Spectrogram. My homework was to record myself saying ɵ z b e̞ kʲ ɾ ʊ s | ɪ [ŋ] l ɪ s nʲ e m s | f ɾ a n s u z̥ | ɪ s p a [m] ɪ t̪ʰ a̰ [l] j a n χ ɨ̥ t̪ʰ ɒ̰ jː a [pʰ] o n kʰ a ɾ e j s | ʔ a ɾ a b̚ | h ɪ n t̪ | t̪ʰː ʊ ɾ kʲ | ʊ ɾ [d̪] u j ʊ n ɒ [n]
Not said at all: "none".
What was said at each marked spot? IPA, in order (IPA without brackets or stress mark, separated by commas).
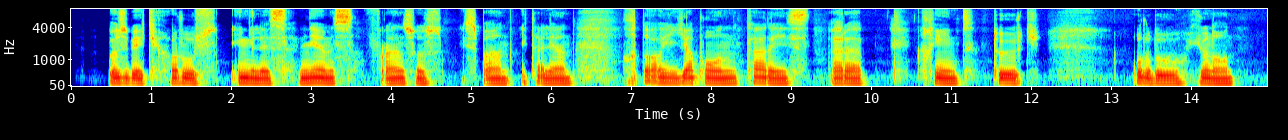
ŋ, n, l, pʰ, d̪, n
